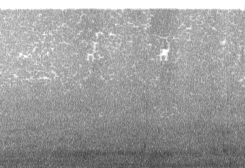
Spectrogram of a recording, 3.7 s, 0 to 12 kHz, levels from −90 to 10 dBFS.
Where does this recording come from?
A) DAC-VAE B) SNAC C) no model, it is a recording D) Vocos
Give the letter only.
C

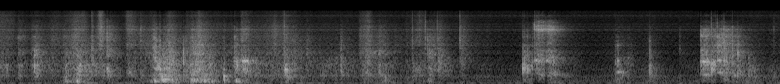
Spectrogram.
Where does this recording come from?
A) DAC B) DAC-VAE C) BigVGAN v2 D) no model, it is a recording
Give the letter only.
B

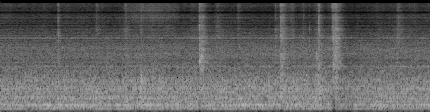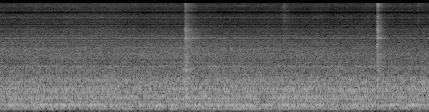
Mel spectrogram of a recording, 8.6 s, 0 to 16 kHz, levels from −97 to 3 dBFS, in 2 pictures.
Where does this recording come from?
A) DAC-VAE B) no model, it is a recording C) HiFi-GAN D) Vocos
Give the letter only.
A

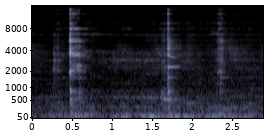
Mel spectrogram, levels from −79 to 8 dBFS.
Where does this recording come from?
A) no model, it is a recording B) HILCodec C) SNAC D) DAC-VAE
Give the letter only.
D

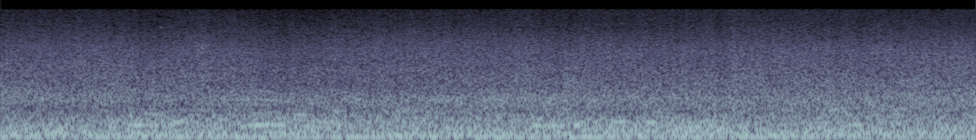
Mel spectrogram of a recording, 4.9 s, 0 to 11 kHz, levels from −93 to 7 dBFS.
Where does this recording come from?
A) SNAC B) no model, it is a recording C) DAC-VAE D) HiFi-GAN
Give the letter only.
B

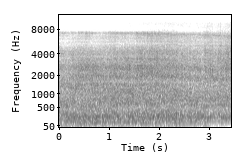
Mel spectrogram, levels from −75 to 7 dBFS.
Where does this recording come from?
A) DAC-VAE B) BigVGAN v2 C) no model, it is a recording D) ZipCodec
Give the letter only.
C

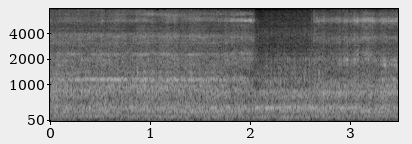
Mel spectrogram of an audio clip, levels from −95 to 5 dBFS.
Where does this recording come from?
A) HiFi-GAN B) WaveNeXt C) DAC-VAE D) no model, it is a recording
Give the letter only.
C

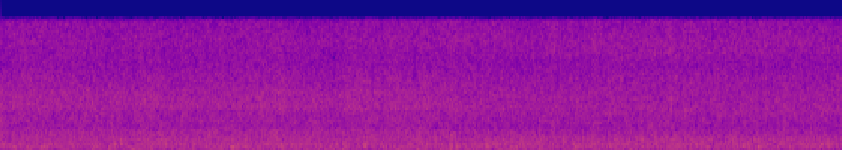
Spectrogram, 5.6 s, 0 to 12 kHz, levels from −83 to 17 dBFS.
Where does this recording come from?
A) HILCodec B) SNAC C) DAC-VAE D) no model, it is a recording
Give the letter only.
D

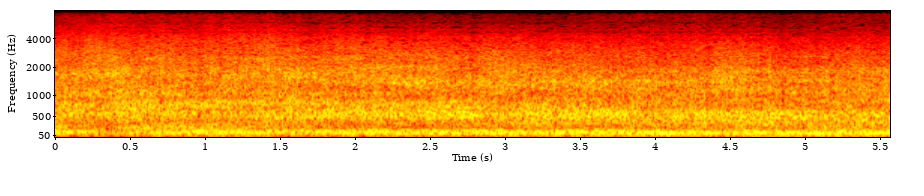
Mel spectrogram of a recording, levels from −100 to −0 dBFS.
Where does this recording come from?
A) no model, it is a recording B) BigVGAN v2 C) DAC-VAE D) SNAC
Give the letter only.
C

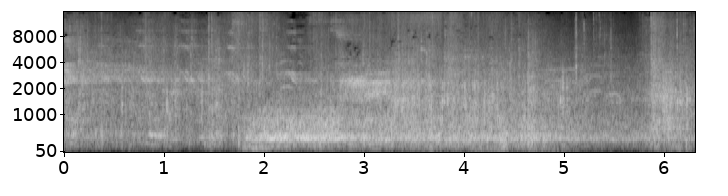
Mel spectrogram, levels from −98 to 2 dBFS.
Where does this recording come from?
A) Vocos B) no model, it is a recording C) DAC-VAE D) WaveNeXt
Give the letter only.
B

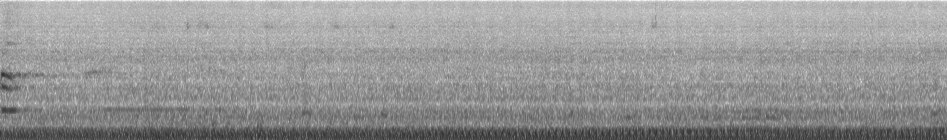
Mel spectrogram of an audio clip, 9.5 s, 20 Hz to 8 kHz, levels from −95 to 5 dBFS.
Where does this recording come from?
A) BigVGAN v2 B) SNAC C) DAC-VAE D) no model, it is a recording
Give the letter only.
C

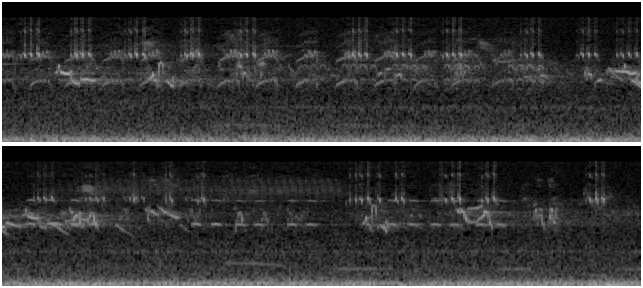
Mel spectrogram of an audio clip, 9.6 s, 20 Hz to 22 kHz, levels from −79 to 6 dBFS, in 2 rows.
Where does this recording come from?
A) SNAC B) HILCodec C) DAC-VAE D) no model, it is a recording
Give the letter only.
D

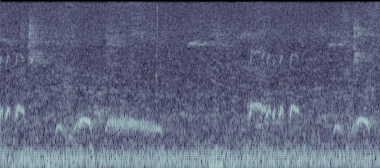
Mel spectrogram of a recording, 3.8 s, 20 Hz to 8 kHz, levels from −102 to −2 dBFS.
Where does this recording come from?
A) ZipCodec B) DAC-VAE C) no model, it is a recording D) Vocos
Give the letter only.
C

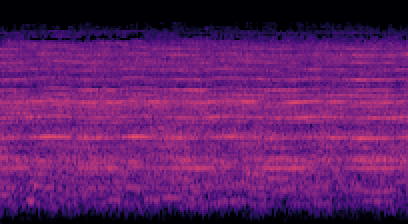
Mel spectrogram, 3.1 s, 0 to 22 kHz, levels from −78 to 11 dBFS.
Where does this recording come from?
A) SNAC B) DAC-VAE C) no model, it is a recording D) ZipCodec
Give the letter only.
C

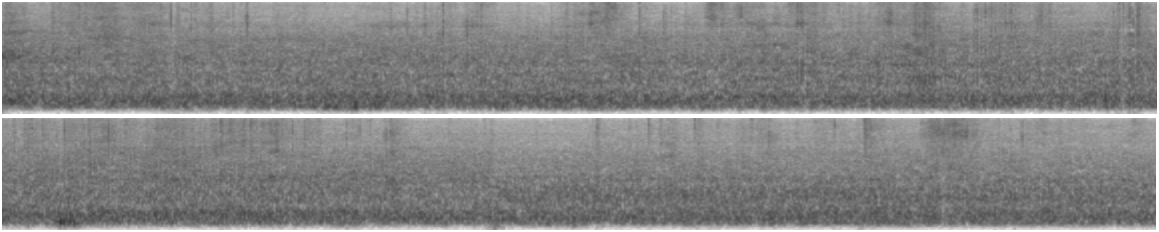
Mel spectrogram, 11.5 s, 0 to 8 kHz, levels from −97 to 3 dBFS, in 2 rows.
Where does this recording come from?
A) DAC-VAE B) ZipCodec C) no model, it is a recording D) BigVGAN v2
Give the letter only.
A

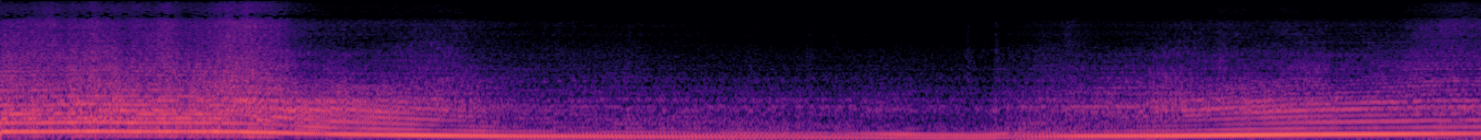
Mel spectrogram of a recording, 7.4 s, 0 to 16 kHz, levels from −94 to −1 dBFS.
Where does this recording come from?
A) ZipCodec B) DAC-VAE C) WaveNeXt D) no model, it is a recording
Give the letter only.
B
